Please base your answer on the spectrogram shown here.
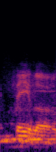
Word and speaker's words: phthalo: read that all right the ph is silent it's just like phthalo like faith like they love halo i i'm not uh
